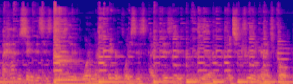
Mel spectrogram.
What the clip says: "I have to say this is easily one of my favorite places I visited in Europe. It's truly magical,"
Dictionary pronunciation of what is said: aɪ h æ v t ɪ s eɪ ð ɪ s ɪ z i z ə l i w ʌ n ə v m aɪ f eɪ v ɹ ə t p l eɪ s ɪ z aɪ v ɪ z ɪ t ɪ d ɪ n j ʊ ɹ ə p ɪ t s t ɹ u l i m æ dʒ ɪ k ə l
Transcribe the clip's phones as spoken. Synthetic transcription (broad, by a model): aɪ h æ f t ɪ s eɪ ð ɪ s ɪ z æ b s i w ʌ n ə v m aɪ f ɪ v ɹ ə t p l eɪ s ɪ z aɪ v ɪ z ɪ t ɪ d ɪ n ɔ ə ɪ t s t ɹ u l i m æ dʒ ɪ k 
